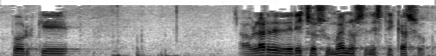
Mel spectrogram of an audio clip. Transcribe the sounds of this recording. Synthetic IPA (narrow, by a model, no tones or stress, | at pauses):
po̞ɾke̞ | a̰β̞laɾðe̞ð̞e̞ɾe̞t͡ʃo̞sumãno̞se̞ne̞st̪e̞kaso̞̰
